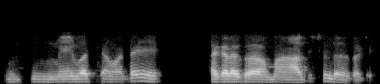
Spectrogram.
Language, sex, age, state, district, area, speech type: Telugu, male, 18-30, Telangana, Vikarabad, rural, conversation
